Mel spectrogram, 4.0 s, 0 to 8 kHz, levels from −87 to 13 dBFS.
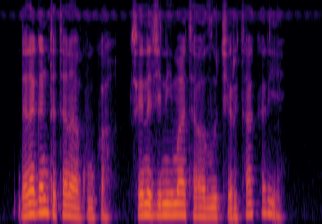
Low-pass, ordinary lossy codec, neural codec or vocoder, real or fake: none; none; none; real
